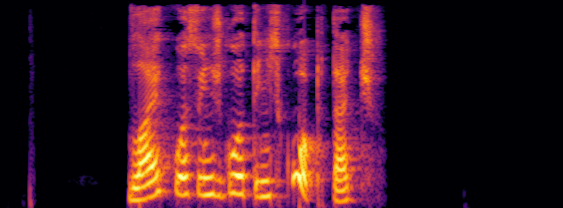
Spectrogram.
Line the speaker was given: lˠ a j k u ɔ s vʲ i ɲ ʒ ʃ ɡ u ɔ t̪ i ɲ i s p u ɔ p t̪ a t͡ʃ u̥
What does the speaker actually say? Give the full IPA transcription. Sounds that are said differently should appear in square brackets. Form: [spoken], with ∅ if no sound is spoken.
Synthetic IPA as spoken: lˠ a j k u ɔ s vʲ i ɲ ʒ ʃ ɡ u ɔ t̪ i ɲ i s [k] u ɔ p t̪ a t͡ʃ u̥

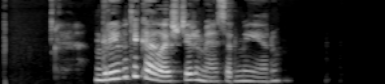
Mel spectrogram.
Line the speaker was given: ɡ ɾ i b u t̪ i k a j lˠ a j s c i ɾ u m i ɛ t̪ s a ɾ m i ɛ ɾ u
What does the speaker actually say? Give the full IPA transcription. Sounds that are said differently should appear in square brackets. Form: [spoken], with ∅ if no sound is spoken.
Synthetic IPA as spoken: ɡ ɾ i b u t̪ i k a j lˠ a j [ʃ] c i ɾ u m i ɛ [∅] s a ɾ m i ɛ ɾ u

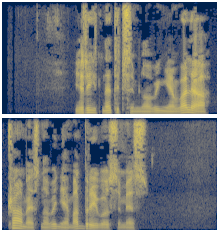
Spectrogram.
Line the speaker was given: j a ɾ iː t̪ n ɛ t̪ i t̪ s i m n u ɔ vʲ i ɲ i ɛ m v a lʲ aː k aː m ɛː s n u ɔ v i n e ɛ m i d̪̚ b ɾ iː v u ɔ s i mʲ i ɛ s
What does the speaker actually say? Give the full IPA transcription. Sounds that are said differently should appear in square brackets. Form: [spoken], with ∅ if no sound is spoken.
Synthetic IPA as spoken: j a ɾ iː t̪ n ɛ t̪ i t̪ s i m n u ɔ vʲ i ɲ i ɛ m v a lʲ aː k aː m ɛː s n u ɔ v i [ɲ] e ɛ m [a] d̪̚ b ɾ iː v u ɔ s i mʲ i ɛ s

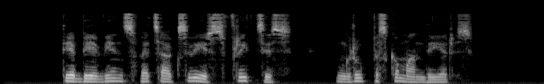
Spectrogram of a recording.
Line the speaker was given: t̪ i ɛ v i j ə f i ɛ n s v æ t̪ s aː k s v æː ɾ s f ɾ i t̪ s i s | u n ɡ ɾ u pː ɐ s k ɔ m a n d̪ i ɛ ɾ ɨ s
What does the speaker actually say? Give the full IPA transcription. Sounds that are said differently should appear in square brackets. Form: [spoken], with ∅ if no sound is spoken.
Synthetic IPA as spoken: t̪ i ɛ [b] i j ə [v] i ɛ n s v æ t̪ s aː k s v [iː] ɾ s f ɾ i t̪ s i s | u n ɡ ɾ u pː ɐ s k ɔ m a n d̪ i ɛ ɾ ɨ s

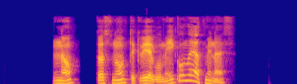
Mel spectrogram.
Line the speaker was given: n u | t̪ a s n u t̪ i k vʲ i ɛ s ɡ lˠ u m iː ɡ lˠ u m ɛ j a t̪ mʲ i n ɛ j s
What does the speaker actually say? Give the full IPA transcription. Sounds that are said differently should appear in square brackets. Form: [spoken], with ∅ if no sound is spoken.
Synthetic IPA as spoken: n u | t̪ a s n u t̪ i k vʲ i ɛ [∅] ɡ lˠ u m iː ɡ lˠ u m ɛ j a t̪ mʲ i n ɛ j s

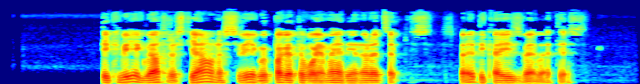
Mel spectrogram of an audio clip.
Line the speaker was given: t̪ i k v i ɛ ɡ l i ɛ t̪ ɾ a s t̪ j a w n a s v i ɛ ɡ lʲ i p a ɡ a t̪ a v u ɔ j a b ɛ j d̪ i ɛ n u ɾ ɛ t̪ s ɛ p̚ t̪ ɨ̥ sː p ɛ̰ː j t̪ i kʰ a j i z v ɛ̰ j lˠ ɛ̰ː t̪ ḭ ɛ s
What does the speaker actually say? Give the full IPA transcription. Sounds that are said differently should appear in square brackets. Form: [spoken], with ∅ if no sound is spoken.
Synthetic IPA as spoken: t̪ i k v i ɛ ɡ l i [a] t̪ ɾ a s t̪ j a w n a s v i ɛ ɡ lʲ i p a ɡ a t̪ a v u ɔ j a [m] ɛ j d̪ i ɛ n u ɾ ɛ t̪ s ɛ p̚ t̪ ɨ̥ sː p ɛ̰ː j t̪ i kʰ a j i z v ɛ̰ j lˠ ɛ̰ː t̪ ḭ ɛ s

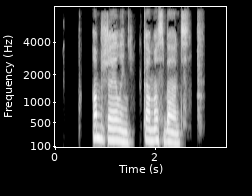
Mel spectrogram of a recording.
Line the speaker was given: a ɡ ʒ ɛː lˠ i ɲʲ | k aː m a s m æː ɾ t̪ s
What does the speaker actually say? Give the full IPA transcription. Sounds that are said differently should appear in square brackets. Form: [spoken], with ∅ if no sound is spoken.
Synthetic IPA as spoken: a [b] ʒ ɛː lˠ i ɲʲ | k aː m a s [b] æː ɾ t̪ s

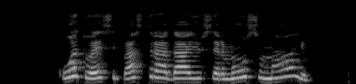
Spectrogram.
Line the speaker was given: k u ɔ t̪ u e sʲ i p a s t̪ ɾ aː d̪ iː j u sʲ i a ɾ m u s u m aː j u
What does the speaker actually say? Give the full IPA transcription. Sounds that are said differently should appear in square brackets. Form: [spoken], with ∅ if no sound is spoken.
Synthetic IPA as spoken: k u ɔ t̪ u e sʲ i p a s t̪ ɾ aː d̪ [aː] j u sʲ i a ɾ m [uː] s u m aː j u

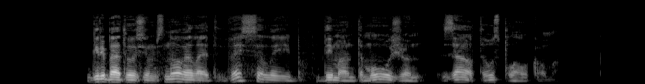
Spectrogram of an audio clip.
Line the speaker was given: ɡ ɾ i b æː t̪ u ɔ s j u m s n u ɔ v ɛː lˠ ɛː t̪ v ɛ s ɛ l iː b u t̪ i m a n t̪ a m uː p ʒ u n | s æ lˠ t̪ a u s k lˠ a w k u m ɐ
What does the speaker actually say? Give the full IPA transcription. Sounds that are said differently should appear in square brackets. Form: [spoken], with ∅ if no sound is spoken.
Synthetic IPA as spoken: ɡ ɾ i b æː t̪ u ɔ s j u m s n u ɔ v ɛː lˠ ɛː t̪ v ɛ s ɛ l iː b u [d̪] i m a n t̪ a m uː [∅] ʒ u n | [z] æ lˠ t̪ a u s [p] lˠ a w k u m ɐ

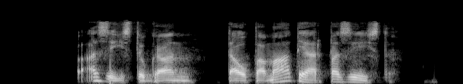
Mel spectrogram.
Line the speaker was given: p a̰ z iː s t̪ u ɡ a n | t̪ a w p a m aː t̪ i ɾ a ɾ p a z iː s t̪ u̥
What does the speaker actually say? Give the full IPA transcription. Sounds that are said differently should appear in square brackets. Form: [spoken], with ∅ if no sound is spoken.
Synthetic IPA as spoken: p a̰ z iː s t̪ u ɡ a n | t̪ a w p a m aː t̪ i [∅] a ɾ p a z iː s t̪ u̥

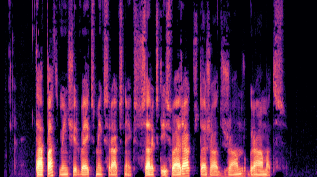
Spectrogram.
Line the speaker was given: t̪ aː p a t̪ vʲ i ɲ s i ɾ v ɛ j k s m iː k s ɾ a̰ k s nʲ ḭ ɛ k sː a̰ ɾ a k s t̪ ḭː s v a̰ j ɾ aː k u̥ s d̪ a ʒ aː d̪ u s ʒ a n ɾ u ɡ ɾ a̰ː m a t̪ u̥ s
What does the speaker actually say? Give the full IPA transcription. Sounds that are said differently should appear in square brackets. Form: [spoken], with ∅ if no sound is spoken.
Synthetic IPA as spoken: t̪ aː p a t̪ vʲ i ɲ [ʃ] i ɾ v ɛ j k s m iː k s ɾ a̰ k s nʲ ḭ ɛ k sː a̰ ɾ a k s t̪ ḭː s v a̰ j ɾ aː k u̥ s d̪ a ʒ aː d̪ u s ʒ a n ɾ u ɡ ɾ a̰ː m a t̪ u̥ s

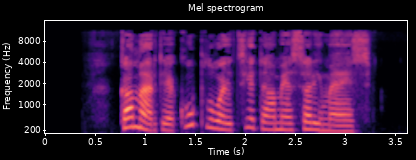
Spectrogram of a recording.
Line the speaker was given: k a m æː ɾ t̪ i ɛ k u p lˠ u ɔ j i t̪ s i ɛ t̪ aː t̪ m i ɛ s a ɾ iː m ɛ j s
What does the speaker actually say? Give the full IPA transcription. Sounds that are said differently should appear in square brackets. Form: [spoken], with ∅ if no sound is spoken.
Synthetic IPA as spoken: k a m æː ɾ t̪ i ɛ k u p lˠ u ɔ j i t̪ s i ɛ t̪ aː [∅] m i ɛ s a ɾ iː m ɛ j s

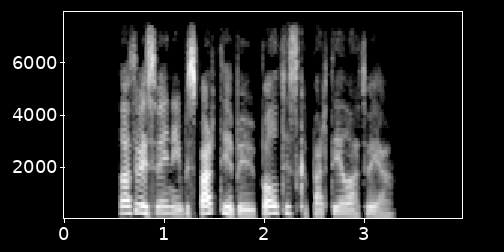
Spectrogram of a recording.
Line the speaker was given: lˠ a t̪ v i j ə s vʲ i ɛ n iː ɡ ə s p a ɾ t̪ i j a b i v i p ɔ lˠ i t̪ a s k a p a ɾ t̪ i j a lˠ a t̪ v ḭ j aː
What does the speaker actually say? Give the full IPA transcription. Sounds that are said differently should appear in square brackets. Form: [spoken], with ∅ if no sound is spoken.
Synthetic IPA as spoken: lˠ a t̪ v i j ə s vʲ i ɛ n iː [b] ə s p a ɾ t̪ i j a b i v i p ɔ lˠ i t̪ [i] s k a p a ɾ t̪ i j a lˠ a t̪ v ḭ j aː

